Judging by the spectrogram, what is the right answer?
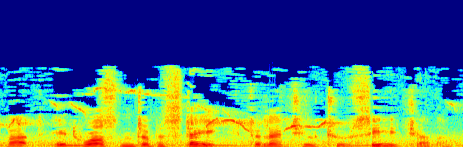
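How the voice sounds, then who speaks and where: A woman's voice: a bass voice, big pitch swings, moderate pace, background noise. An actress in a radio drama playing a shrewd, unsentimental older woman, once a British intelligence officer, blunt and assured. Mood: cool, accusing.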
